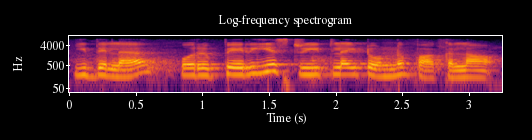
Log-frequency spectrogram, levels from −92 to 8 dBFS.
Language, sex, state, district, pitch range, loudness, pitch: Tamil, female, Tamil Nadu, Nilgiris, 175-210 Hz, -14 LUFS, 205 Hz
